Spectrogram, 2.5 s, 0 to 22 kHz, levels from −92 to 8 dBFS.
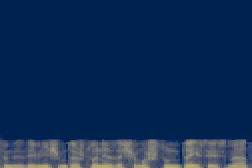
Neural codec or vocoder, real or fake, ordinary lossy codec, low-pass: none; real; MP3, 32 kbps; 3.6 kHz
